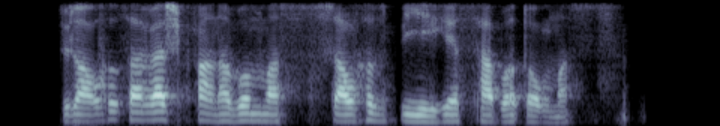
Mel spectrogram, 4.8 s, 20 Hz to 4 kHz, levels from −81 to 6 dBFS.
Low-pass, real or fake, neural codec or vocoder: 3.6 kHz; fake; codec, 16 kHz, 0.8 kbps, ZipCodec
